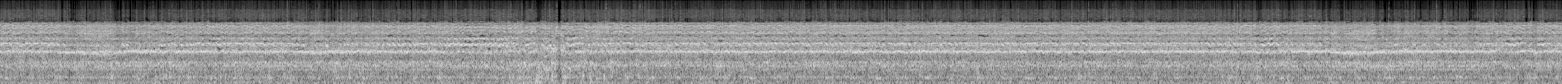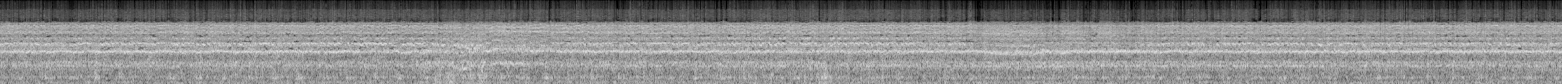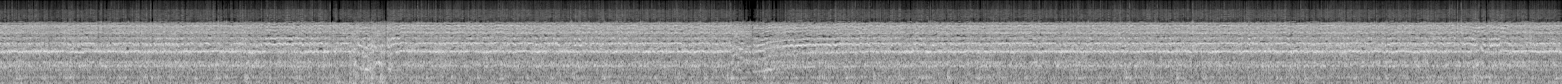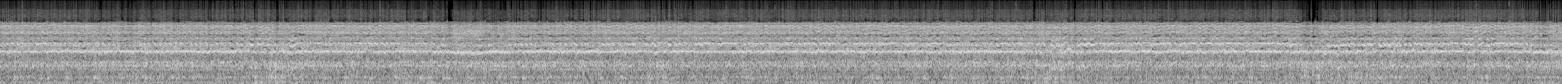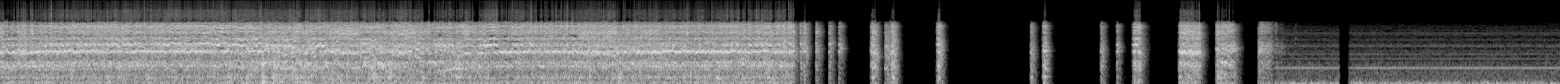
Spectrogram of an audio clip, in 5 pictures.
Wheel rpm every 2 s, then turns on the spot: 230, 230, 230, 240, 230, 230, 230, 230, 230, 230, 240, 230, 230, 230, 230, 240, 230, 230, 230, 200, 230, 230, 230, 230, 230, 230, 230, 230, 230, 230, 230, 230, 230, 200, 230, 230, 220, 100, 0.
none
